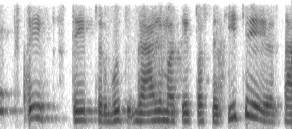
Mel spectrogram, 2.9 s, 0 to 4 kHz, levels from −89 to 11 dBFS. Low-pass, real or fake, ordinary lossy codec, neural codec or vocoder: 3.6 kHz; real; Opus, 64 kbps; none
